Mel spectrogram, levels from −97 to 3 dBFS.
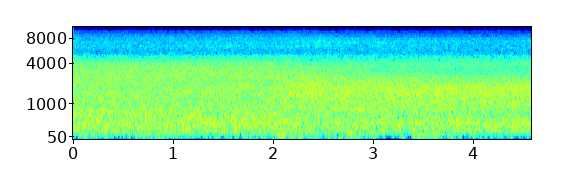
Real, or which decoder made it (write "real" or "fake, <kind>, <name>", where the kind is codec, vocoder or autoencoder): real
